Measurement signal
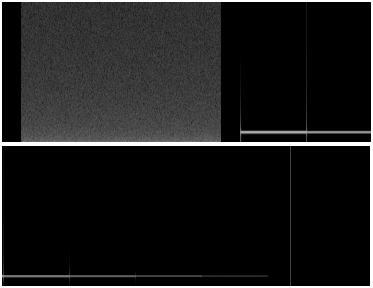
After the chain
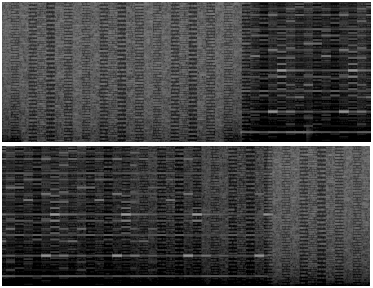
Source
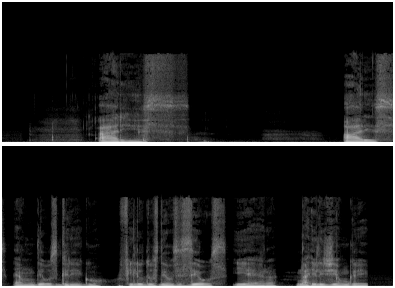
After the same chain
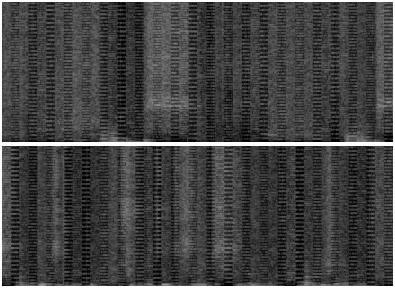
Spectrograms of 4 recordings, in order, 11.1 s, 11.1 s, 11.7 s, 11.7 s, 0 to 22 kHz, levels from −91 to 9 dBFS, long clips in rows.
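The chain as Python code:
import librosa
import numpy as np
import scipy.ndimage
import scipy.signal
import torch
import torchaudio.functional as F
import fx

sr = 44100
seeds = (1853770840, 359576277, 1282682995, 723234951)

y = x + 0.5 * 10.0 ** (-15.0 / 20.0) * np.diff(np.sign(x), prepend=np.sign(x[:1]))
y = y + 10.0 ** (-10.0 / 20.0) * np.pad(y, (int(134 * sr / 1000.0), 0))[:len(y)]
y = fx.resonator_held(y, sr, hz=7.5, low_hz=220.0, high_hz=670.0)
y = y * 10.0 ** (-1.5 / 20.0)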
